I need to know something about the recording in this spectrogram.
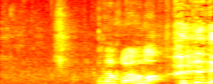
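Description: A young woman exclaims with delight close by.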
